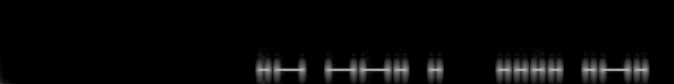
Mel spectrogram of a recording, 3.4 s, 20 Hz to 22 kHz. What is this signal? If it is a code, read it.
Morse code, heard as a keyed tone, about 28 wpm, 700 Hz. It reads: AGE HR
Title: K1USN SST QSO Practice 28wpm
